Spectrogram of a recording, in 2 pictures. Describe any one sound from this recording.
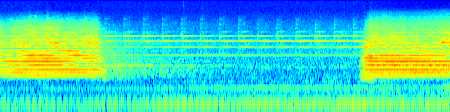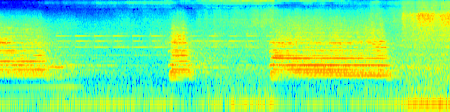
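A train horn blasts loudly in long and short bursts.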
